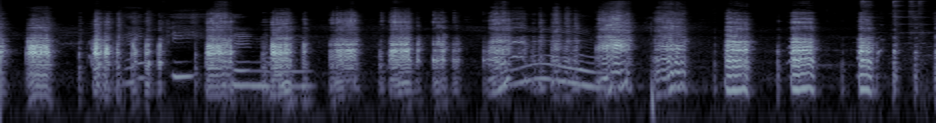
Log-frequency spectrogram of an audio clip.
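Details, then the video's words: Duck kept at home, giving loud raspy quacks in quick succession, roughly twice a second, with a few brief gliding tonal sounds mixed in. "duck sound"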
